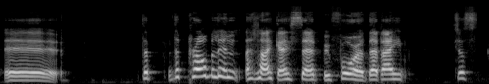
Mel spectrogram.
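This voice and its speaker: A woman's voice: on the high side, very animated, slow. A woman in a casual book club chat, hesitant and laughing, often trailing off.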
